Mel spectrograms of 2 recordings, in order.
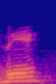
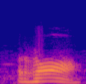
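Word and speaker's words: Ra (ر): We will not say Re or Ra, but a fuller and a thicker sound, Ra. We should open our mouth a little and pronounce with a fuller sound. Ra.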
